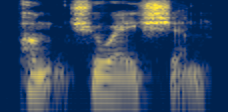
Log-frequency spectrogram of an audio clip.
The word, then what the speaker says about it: punctuation: Firstly, let's look at the pronunciation of the word punctuation. As you can see here from the phonetics, it's a 4-syllable word with the stress on the third syllable.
